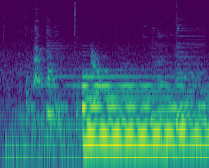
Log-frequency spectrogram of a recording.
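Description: An amplified guitar through the stage speakers: about one and a half seconds in a chord comes in suddenly and rings on steadily, its notes shifting slightly about three seconds in. Before it, only a few scattered short sounds as the players get ready.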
